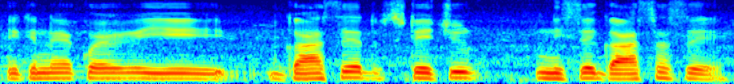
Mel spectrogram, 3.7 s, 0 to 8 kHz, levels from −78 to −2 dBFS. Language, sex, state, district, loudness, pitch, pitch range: Bengali, female, Tripura, Unakoti, -17 LUFS, 145 Hz, 135-150 Hz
